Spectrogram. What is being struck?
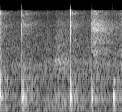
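Resin artificial stone countertop sample.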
